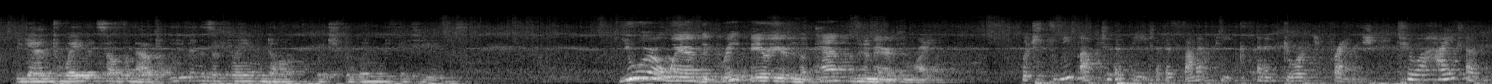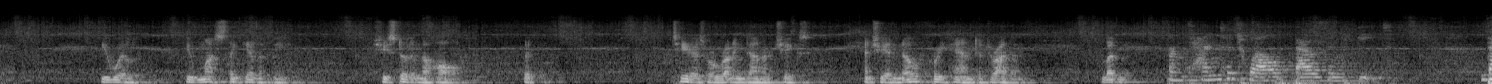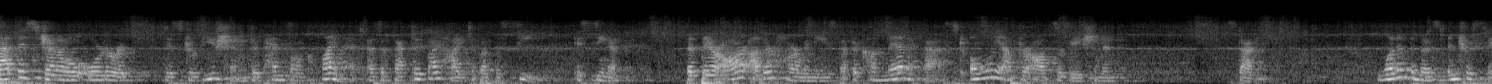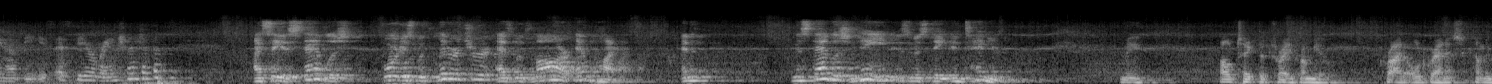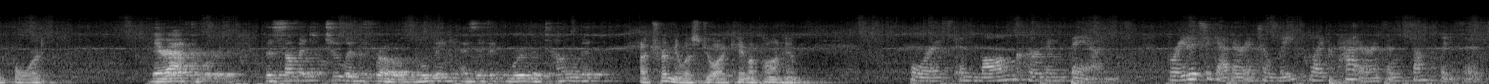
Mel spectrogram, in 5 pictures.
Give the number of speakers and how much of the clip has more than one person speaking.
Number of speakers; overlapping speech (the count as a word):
four, no overlap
